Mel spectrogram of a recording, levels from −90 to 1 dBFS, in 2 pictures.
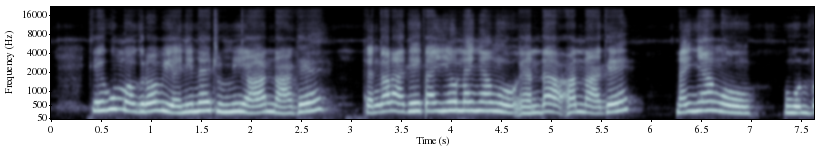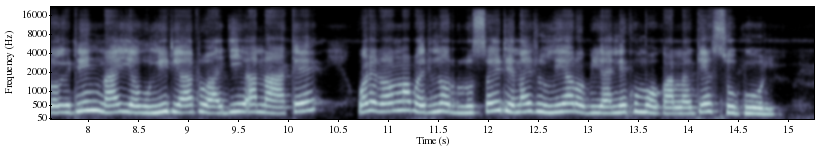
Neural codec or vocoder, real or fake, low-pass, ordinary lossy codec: codec, 44.1 kHz, 2.6 kbps, SNAC; fake; none; none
